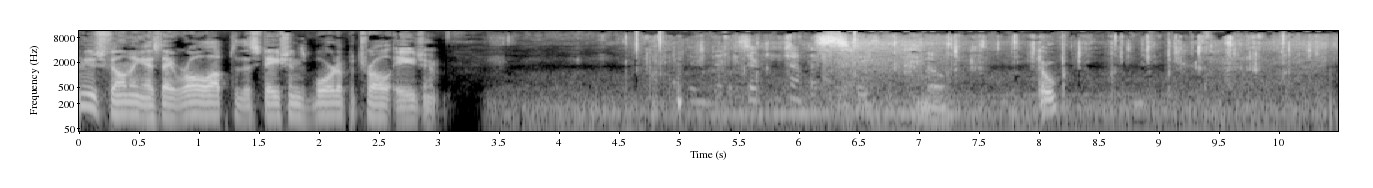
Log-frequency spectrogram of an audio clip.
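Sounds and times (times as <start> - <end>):
speech: 0.0 - 3.1, 5.6 - 7.4, 8.0 - 8.3
low hum: 0.1 - 10.4
wet chewing of gum with smacking: 3.5 - 10.4.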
